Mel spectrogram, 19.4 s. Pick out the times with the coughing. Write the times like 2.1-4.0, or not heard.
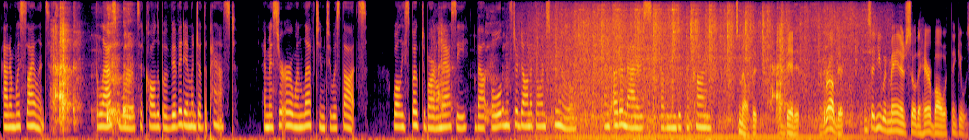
1.0-2.6, 8.6-10.2, 15.3-16.9.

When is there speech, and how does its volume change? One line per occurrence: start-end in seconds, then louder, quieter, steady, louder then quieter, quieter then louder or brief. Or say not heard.
0.0-19.3 steady.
